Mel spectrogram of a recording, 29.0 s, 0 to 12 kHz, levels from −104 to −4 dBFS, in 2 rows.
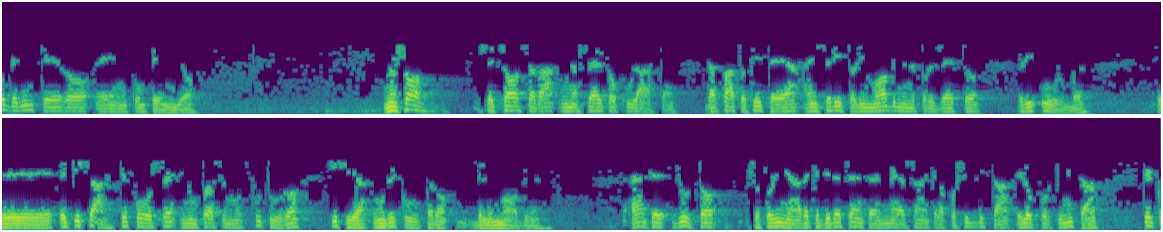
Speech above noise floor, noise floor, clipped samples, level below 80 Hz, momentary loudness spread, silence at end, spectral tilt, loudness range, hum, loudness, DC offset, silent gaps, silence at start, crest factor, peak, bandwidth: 34 dB; -56 dBFS; under 0.1%; -48 dBFS; 10 LU; 0 s; -12.5 dB/octave; 4 LU; none; -23 LUFS; under 0.1%; none; 0 s; 18 dB; -4 dBFS; 3.2 kHz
